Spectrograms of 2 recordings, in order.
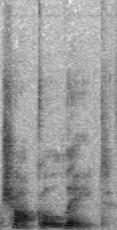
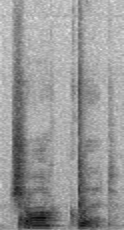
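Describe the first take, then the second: First: The word is said with three syllables. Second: The word is said with two syllables. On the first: "it looks like chocolate or chocolate" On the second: "Chocolate has two syllables"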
